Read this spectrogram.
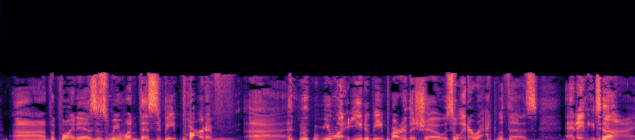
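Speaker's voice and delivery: put-on radio announcer voice. Host inviting listeners to interact with the show, in a radio voice. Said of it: "That was my radio voice".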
